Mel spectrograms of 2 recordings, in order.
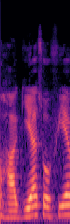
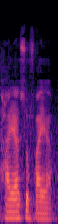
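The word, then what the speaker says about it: Hagia Sophia: अब देखिए इसके स्पेलिंग तो हागिया सोफिया, बट इट is called as हाया सोफाया.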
